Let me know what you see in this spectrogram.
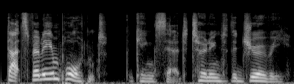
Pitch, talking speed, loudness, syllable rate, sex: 170 Hz, 205 wpm, -18 LUFS, 5.8 syllables/s, male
